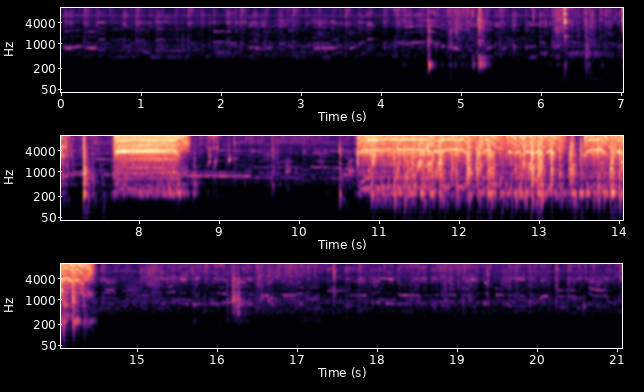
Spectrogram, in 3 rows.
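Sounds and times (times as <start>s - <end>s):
stick blender whining: 7.6s - 8.8s, 10.5s - 14.5s.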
